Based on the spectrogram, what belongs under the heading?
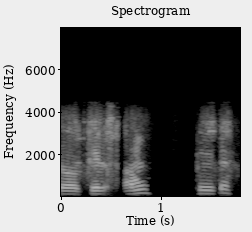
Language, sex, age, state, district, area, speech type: Urdu, male, 45-60, Uttar Pradesh, Muzaffarnagar, urban, conversation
